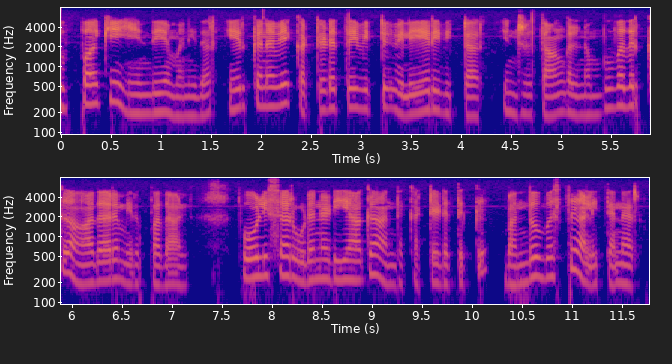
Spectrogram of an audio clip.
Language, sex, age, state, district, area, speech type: Tamil, female, 45-60, Tamil Nadu, Tiruchirappalli, rural, read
